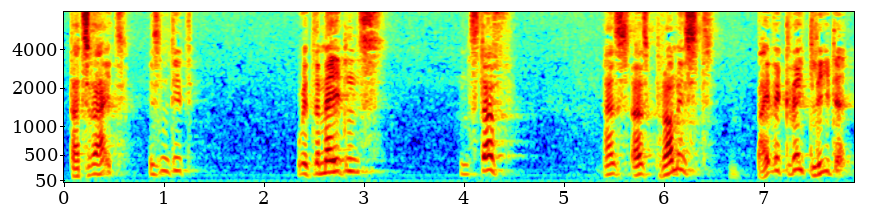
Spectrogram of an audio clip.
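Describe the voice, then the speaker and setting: A high-voiced, plaintive zealot. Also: male voice, slow pace, pauses often, fairly bright tone, exaggerated voice. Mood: hesitant, deflated. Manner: earnest, plaintive, hesitant. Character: earnest, gullible, tearful young male would-be martyr. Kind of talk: radio sitcom acting.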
